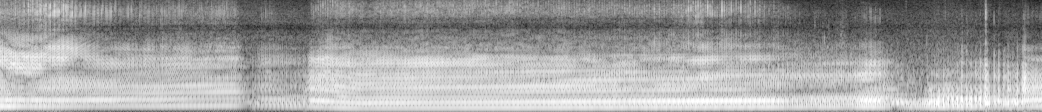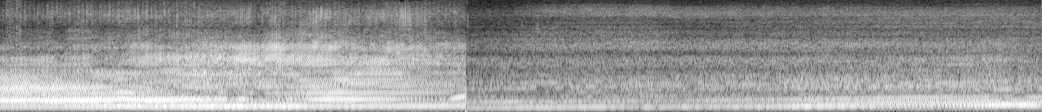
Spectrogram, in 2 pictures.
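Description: Renault Clio Sport rally car's engine running hard at high revs; the pitch drops sharply about a second in, then climbs steadily again under acceleration. It is quieter in the last couple of seconds.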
